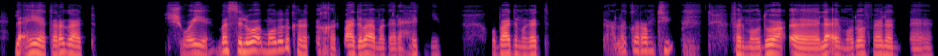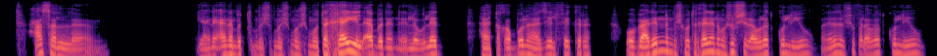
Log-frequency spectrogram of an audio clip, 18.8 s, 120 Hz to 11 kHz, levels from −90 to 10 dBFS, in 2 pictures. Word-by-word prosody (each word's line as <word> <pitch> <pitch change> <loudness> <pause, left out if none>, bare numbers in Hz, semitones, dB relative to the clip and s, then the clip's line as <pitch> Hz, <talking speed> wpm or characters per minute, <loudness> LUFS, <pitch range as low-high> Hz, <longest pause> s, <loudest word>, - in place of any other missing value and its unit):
لأ - - +2
هي 160 -2 +4
تراجعت 145 -2 +1 0.8
شوية 150 +1 -1
بس 185 +1 0
اللي 180 -1 +5
هو 195 - +7
الموضوع 180 +2 +1
ده 225 - -1
كان 155 -10 -3
اتأخّر 120 -3 -7
بعد 145 -1 +4
بقى 145 -1 +5
ما 120 - -5
جرحتني، 130 +4 -8 0.5
وبعد 150 0 +3
ما 130 -2 -5
جات 140 0 -1 0.6
على - - -9
كرامتي 185 +2 -4 0.6
فالموضوع، 135 +3 +2
آآ 115 -1 +5
لأ 150 +5 +5
الموضوع 125 +2 -2
فعلًا 140 -3 -2 0.7
حصل 135 -8 -1 1.3
يعني 115 +4 -3
أنا 140 +1 +2
مت 135 -1 -6
مش 125 +1 -10
مش 125 +2 -7
مش 135 0 -6
متخيّل 155 +3 +6
أبدًا 135 -3 +3
الأولاد 115 +4 -1 0.4
هيتقبلوا 120 +3 -1
هذه 115 +4 -3
الفكرة. 135 +1 -6 0.3
وبعدين 135 +8 +4
مش 145 -3 -8
متخيّل 145 +2 0
إن 165 - +5
أنا 175 - +1
ما - - -3
أشوفش 170 +3 -2
الأولاد 130 +2 +1
كل 150 -2 -5
يوم 135 +1 -7
أنا 110 - -10
لازم 145 +5 -2
أشوف 140 - -9
الأولاد 150 +4 -2
كل 155 -3 -7
يوم، 150 +1 -6
140 Hz, 175 wpm, -24 LUFS, 130-155 Hz, 1.3 s, هو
